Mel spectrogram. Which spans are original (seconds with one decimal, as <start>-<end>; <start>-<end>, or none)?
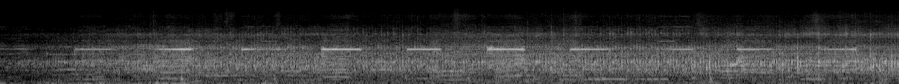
2.2-3.0; 3.5-4.3; 5.8-7.0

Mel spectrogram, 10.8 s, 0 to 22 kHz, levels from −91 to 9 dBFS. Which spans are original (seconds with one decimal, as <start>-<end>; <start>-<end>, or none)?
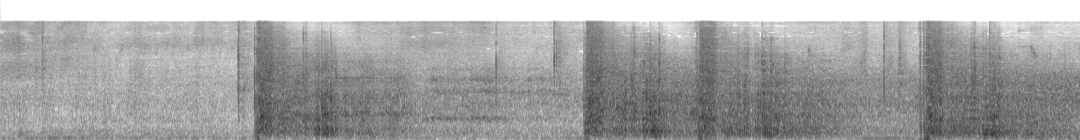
0.0-2.9; 4.0-10.8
